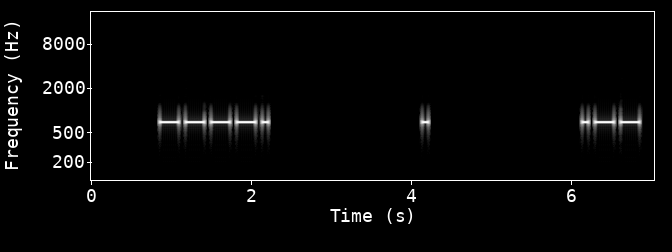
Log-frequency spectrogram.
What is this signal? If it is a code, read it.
Morse code, heard as a keyed tone, about 15 wpm, spaced as for 4 wpm, 700 Hz. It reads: 9EW
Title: USA Call Signs - 8x Character Spacing - 15wpm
